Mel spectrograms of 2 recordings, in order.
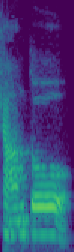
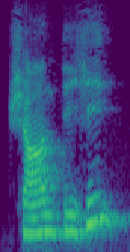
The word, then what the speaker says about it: शान्तिः: நிஷ்டா சாந்திஹி பாராயணம், விசர்க்கத்துக்கு பிறகு பா வந்திருக்கு, அப்போ உதடு ஒட்டாத பாவாட்டு அது சொல்லணும், அல்லது விசர்க்கத்தை உச்சரிச்சு சொல்லணும். சாந்திஹி பாராயணம் ஒரு விதம், சாந்தி பாராயணம் இன்னொரு விதம். நாம இந்த ரெண்டாவது விதத்தை பயன்படுத்த போறோம்.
